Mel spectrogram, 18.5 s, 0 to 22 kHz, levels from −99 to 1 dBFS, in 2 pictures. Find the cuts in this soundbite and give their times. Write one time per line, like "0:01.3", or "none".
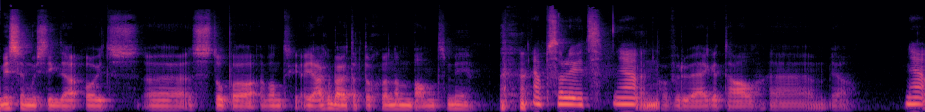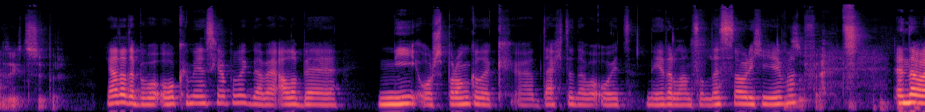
0:06.6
